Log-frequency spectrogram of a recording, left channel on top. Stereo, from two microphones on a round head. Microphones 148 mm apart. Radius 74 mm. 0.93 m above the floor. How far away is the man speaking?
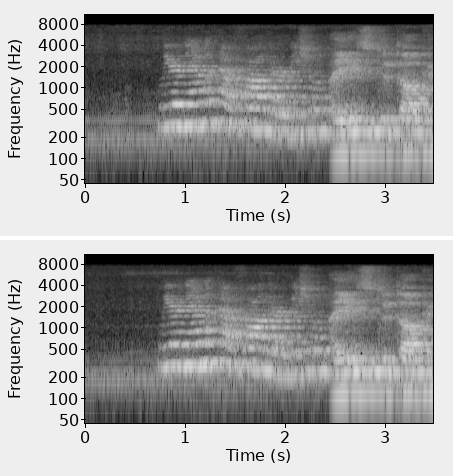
About 1.1 m.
